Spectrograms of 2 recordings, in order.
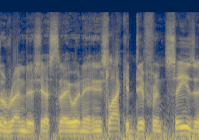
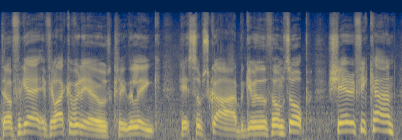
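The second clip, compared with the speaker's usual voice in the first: upbeat outro; 5 semitones higher than usual. Acted. Vlog outro sign-off.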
